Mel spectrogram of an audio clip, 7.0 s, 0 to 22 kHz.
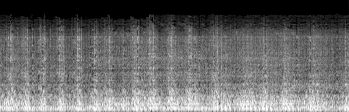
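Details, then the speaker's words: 1977 Chevrolet K20 4x4, last driven 2001, cold idle with oil pressure 58-59 psi: loud, lumpy idle skipping every few firings, missing on one bank; spark plugs first suspected, traced to clogged carburetor jets. "we've got this engine missing a skipping Rob about and I thought at first you know spark bugs but uh doing a little bit of testing here we figured out what it is"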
